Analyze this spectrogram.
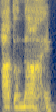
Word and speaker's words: Adonai: The sages pointed out that Yud He Vav He, the name that we give, that we have understood is God's name, and what we pronounce as Adonai, Yud He Vav He also has a gematria of 26.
